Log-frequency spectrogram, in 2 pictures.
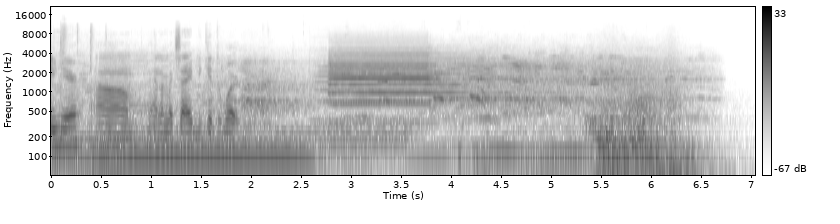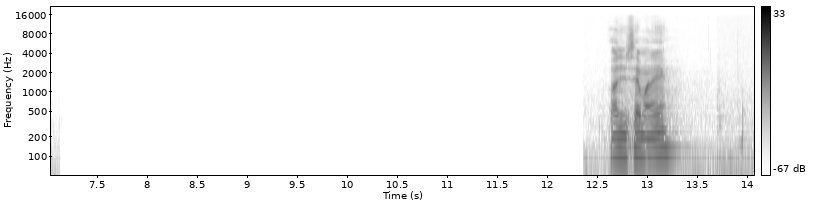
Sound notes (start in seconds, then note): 2.5 horn blows; 3.9 shouting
